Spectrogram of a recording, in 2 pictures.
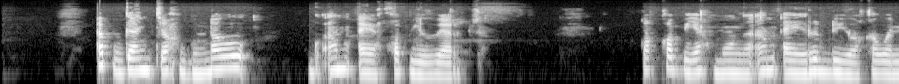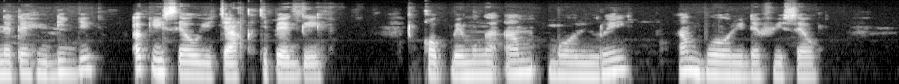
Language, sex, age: Wolof, female, 25-35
